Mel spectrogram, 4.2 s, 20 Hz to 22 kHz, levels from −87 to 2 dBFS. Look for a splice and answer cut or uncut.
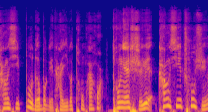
cut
